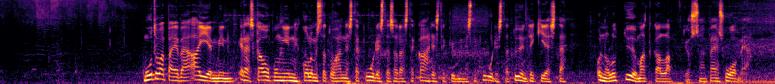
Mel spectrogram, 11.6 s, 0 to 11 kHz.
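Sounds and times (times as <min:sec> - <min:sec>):
housefly buzzing against window glass in a school teachers' room: 0:00.0 - 0:02.0
speech: 0:02.1 - 0:11.5.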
